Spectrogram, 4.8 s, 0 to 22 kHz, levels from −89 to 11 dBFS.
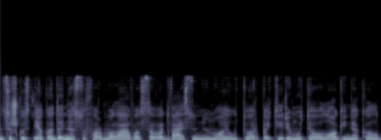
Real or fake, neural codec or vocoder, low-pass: real; none; 9.9 kHz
